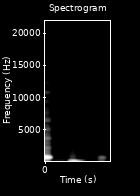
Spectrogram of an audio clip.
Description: interface button, clicks

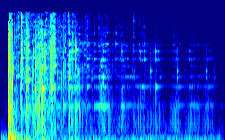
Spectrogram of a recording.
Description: Ceramic Breaks; clay & ceramic

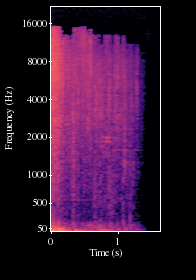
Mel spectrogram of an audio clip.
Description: debris impact medium, rock sand

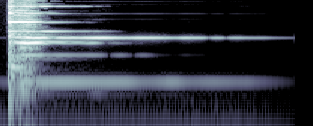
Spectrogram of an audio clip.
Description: Ding Metallic Hit, chimes & bells

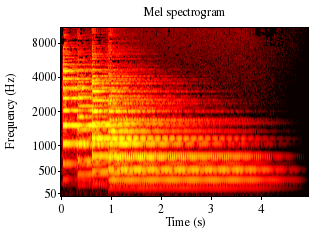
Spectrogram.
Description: Music Logo; Tube Bell Chime For Announcements.

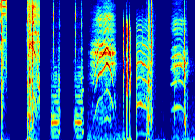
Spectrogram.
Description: Boxing Robot Fall, servos

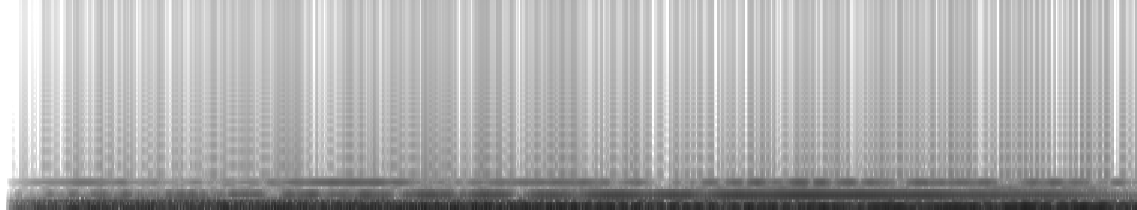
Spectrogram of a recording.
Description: Space Ship Eng Rm Nuc; spaceship fx

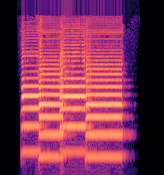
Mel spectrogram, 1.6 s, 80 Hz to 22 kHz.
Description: Old Car 2 Tone Fanfare

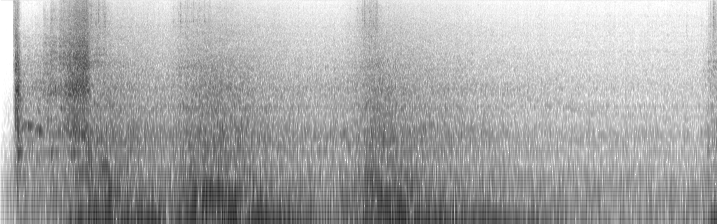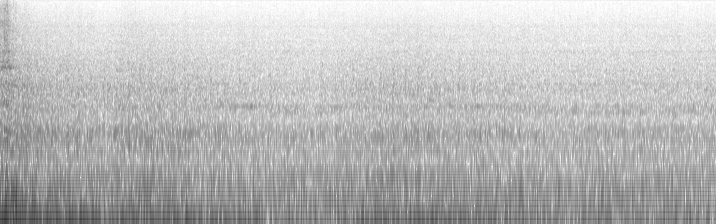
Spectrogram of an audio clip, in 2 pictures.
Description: English Taxi Starts And Idles

